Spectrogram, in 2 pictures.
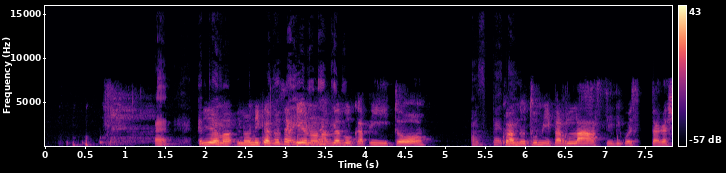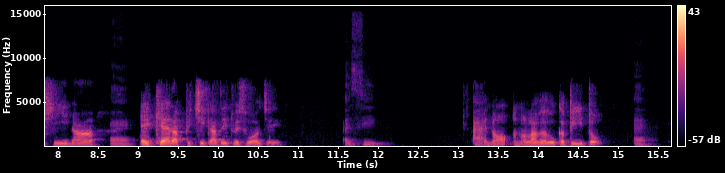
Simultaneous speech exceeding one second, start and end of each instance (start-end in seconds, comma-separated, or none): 2.1-3.9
